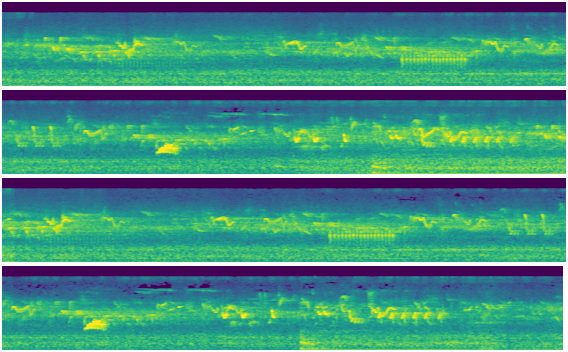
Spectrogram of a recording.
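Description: Chorus of small songbirds chirping and trilling continuously, with a short rising whistle twice, about thirteen seconds apart.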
